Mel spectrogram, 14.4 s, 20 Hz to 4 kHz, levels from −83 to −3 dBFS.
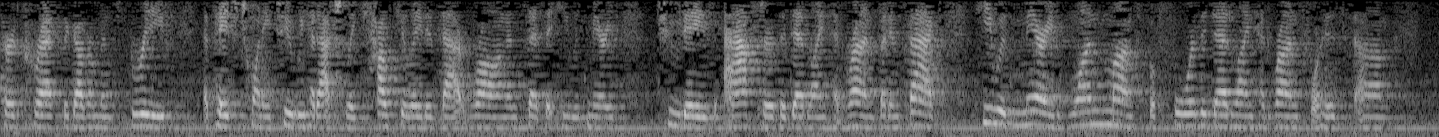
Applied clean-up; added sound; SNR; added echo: none; none; none; none.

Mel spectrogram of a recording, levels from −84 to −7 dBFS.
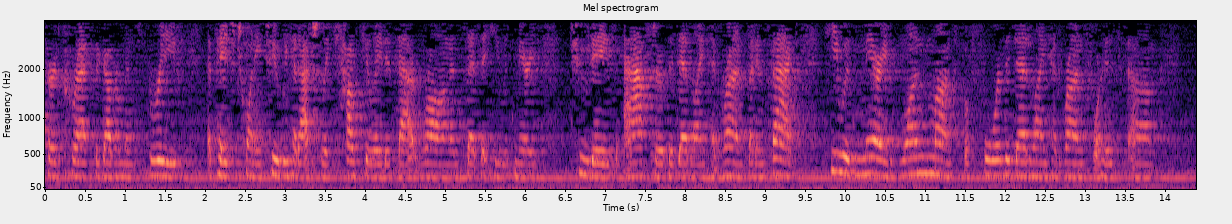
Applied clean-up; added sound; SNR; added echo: none; none; none; reverberation time 1.9 s.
